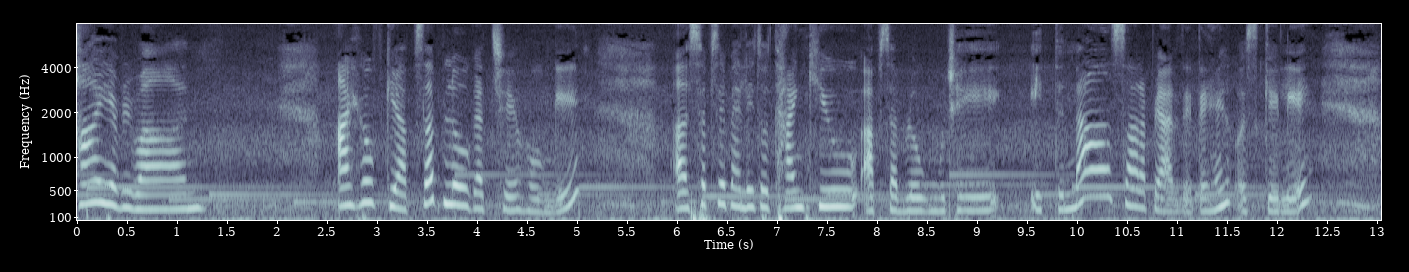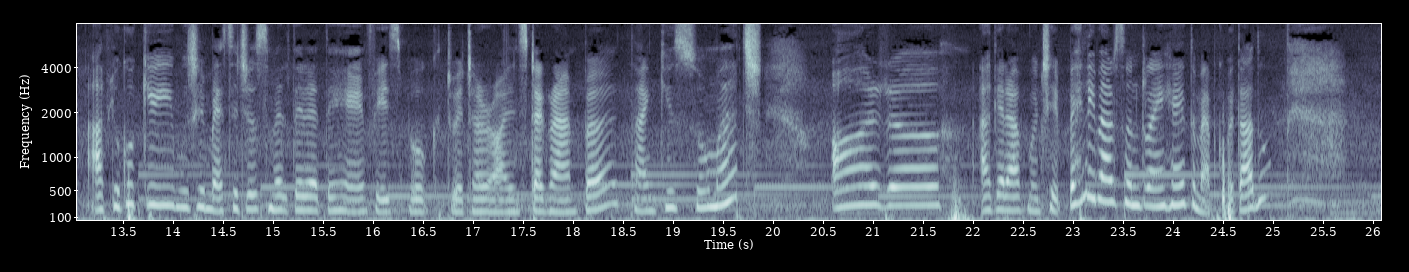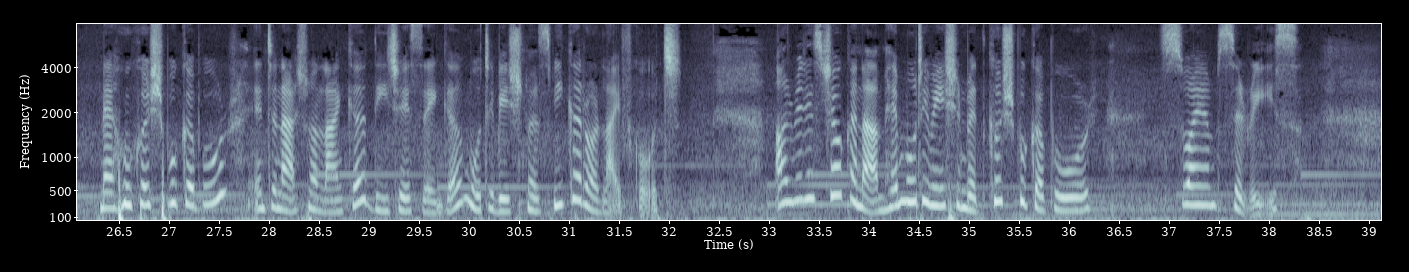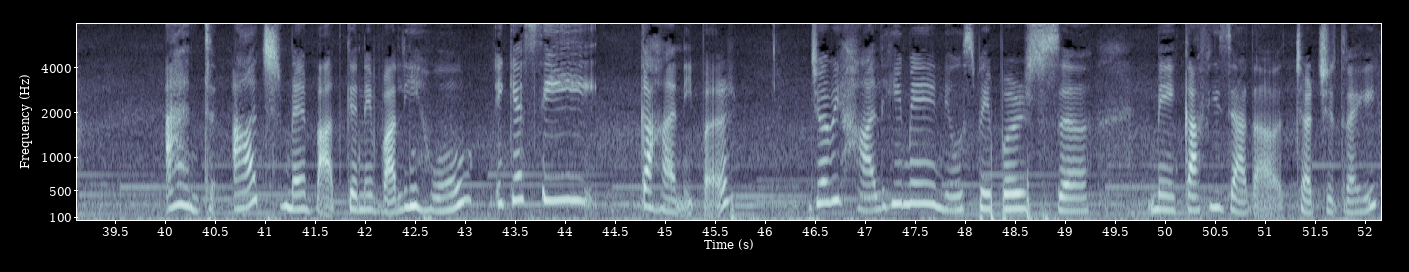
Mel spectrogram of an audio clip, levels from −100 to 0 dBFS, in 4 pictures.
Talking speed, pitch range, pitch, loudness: 120 wpm, 200-285 Hz, 235 Hz, -21 LUFS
